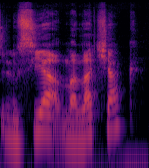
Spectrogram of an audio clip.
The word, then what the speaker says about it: Lucija Mlačak: And I'm really hoping I'm pronouncing their names right. It's Lucija Mlačak and Sandra Mrkšić.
